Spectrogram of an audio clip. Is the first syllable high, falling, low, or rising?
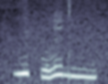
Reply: high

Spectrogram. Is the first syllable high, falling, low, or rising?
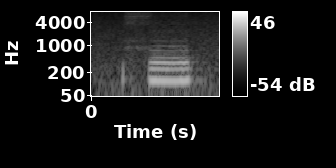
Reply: low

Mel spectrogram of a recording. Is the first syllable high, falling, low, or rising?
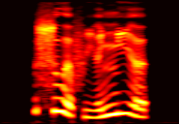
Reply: falling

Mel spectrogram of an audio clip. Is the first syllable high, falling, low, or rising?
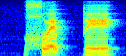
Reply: low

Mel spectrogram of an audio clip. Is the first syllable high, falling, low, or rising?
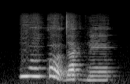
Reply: high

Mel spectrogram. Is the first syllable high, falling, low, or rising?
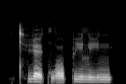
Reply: falling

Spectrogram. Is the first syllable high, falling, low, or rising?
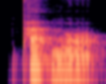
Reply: low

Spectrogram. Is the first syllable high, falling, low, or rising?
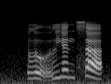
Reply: low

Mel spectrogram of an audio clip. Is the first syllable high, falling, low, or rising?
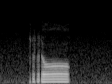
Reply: falling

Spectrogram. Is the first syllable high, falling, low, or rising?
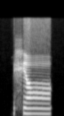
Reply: high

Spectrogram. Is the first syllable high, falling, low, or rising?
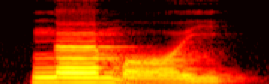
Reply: high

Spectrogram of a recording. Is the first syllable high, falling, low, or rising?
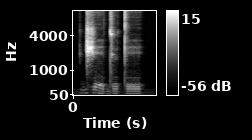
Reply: falling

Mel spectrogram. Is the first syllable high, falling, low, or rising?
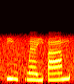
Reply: low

